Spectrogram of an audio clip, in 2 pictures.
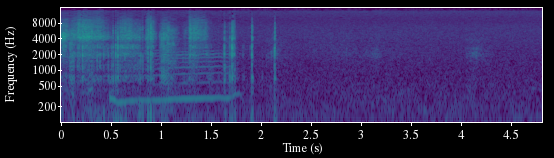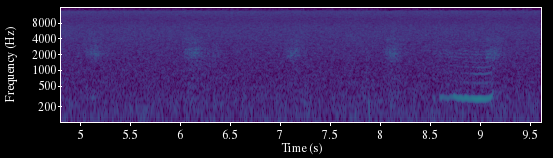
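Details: Frici the cat snoring while asleep: a steady, whistled low tone with a nasal buzz of overtones, under about a second of clicks and rustling, then near-silence until a second short whistled snore near the end.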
